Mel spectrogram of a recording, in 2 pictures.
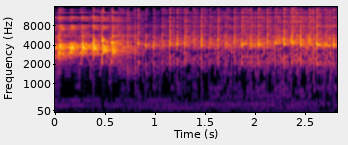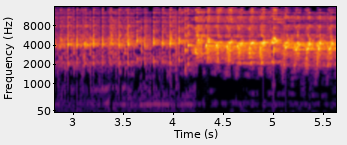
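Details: Lovebird that took first place in a contest, delivering ngekek: a long, fast, high chattering trill with even pulses, loud at first, dipping in the middle, then rising again near the end.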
